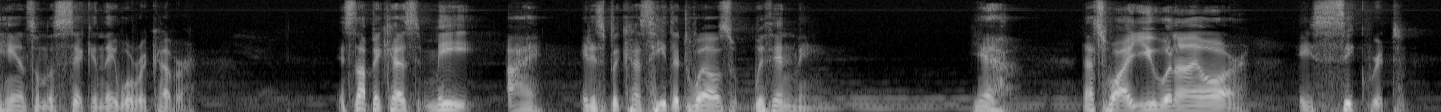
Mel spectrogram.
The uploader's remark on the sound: Recorded from our Pentecost Sunday service at Fresh Fire Church in Uniontown, PA.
